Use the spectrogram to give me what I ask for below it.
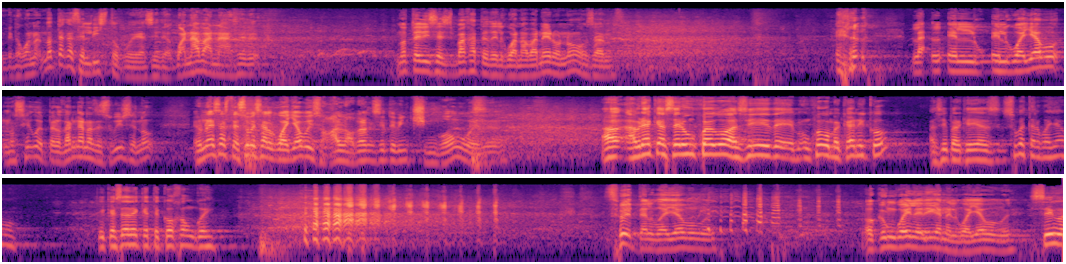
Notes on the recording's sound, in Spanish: En vivo desde Guadalajara. Ante un gran público tapatío hablamos cosas que empiezan con gua.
